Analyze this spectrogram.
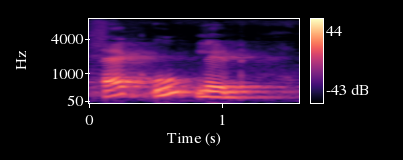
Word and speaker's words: accolade: एक्कोलेड, क्या दे रखा है? ACCOLADE, ACCOLADE, एक्कोलेड। इसकी प्रोनाउंसिएशन क्या होगी? एक्यूलेड, AKUHLAD, एक्यूलेड।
